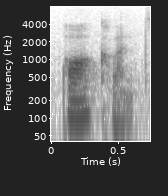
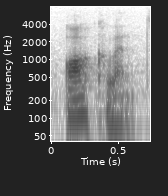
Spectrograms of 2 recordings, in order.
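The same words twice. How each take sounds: No difference in how they are said.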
